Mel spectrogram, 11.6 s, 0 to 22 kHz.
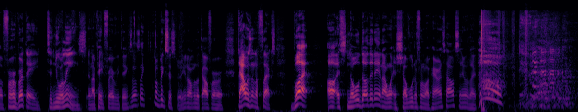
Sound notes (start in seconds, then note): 9.6 gasps; 10.4 laughter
